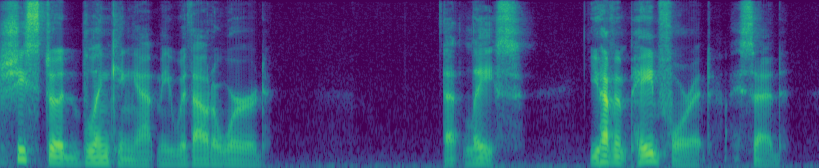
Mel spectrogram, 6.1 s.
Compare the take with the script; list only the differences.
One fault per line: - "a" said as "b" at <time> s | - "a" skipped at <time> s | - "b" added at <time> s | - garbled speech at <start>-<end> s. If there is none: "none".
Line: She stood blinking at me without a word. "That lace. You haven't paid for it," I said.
none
